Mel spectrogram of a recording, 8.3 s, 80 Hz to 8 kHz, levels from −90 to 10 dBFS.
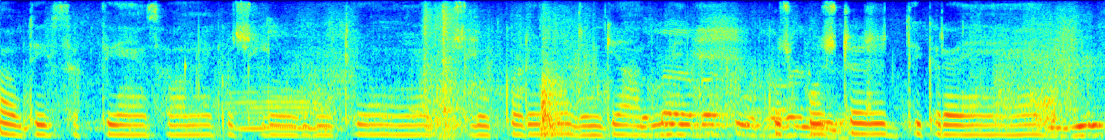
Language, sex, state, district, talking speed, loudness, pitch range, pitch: Hindi, female, Uttar Pradesh, Gorakhpur, 165 wpm, -17 LUFS, 195-210 Hz, 200 Hz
